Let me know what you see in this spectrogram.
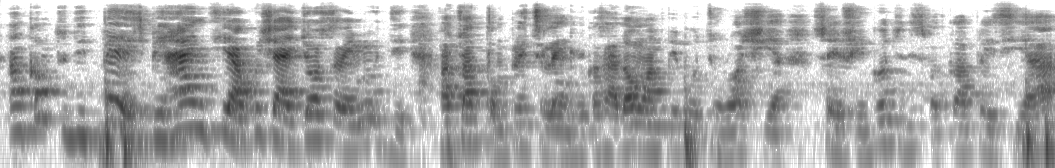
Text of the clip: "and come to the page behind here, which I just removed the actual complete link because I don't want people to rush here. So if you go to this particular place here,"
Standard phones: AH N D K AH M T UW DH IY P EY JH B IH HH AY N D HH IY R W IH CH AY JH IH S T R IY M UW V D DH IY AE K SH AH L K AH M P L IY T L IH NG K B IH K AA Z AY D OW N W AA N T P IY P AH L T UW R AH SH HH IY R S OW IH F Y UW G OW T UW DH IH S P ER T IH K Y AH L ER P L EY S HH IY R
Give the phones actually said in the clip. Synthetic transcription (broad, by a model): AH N K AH M T UW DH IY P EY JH B IH HH AY N D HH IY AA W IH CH AY JH IH S T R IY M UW D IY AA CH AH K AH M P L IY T L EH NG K B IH K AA S AY D OW N W AA N T P IY P AH L T UW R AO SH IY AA S OW IH F Y UW G OW T UW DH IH S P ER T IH K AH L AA P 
